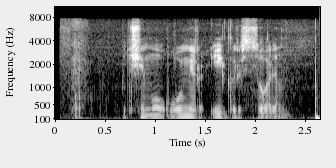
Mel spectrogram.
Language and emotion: Russian, neutral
